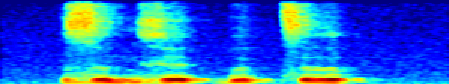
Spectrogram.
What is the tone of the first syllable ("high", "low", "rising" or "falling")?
rising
